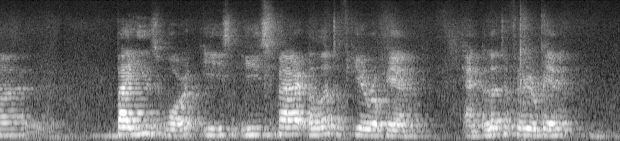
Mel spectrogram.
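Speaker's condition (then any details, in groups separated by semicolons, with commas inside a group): No condition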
